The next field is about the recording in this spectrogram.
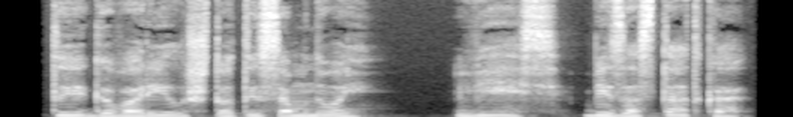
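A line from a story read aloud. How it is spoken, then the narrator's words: Said quietly. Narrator (Russian): тихо сказала Брайс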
